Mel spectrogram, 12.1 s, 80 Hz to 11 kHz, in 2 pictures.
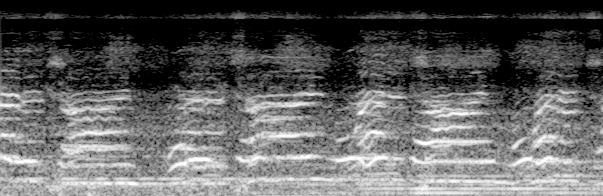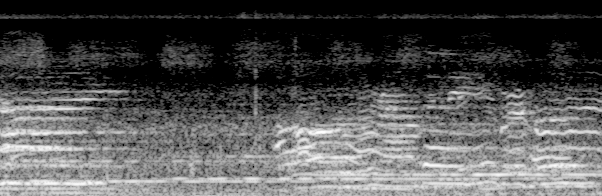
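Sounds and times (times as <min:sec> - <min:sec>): low sustained note: 0:00.0 - 0:12.0
high clear voice singing: 0:08.8 - 0:12.0.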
